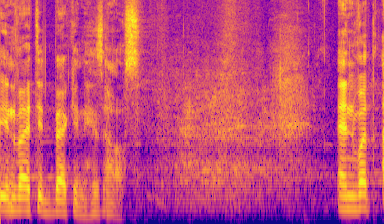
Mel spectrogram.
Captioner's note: laughter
